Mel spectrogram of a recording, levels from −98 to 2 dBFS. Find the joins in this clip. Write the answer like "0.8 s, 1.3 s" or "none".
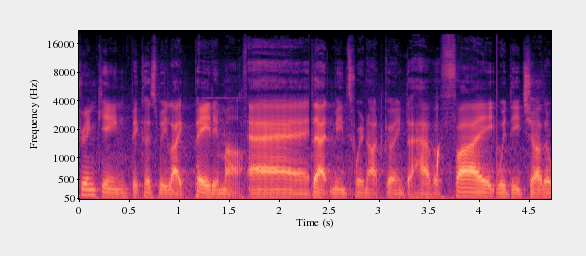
1.7 s, 2.7 s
